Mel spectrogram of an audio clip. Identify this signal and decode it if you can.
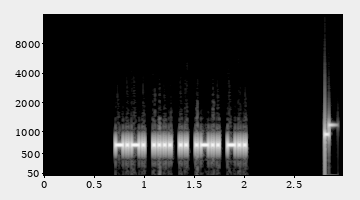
Morse code, heard as a keyed tone, about 46 wpm, 700 Hz. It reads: CHILD
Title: Sentences from Top 800 Words - New Word Drill - 45wpm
